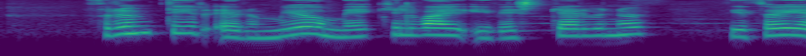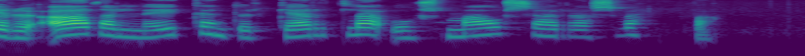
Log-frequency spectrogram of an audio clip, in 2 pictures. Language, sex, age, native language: Icelandic, female, 50-59, Icelandic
